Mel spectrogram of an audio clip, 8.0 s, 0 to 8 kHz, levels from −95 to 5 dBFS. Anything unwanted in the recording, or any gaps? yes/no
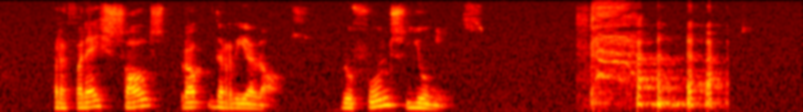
yes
